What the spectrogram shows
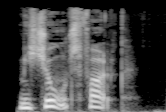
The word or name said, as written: missionsfolk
